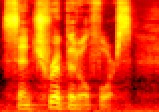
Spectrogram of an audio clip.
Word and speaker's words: centripetal: Note the spelling there, note how it's pronounced, centripetal force.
